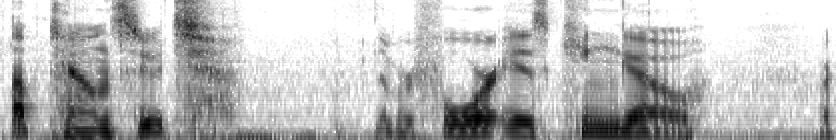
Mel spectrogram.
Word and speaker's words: Kingo: suit number four is Kingo or Ken goal if you want to pronounce it like Japanese Marvel Studios eternals and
